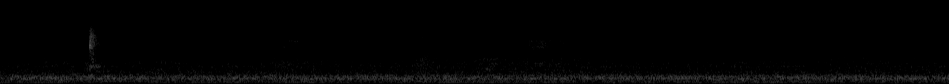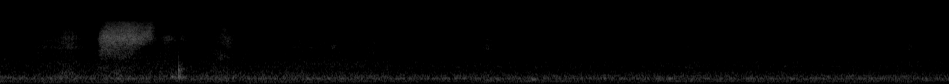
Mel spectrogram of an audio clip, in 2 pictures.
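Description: Hands rub and rustle softly against a towel and hair, close by.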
